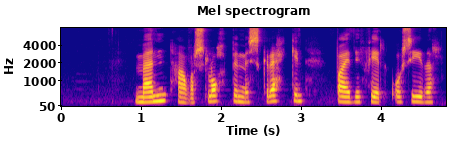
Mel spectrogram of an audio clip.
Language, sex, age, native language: Icelandic, female, 40-49, Icelandic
